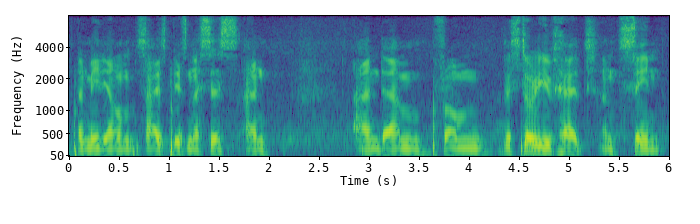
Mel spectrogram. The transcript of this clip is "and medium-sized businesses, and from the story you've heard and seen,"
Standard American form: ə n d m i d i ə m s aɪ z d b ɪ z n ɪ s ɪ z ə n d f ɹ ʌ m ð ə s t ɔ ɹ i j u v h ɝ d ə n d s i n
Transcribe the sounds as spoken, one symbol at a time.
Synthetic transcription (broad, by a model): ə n m i d i ə m s aɪ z b ɪ z n ɪ s ɪ z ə n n f ɹ ʌ m ð ə s t ɔ ɹ i j u v h ɝ d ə n s i n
